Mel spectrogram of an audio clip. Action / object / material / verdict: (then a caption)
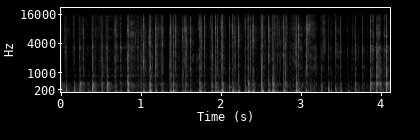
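tap / plastic water bottle / plastic / none. An empty, hollow clear plastic water bottle with a blue cap is tapped and squeezed with the fingertips, producing a quick series of about 28 short, dull taps. The taps are low and thumpy with brief crinkly clicks on top, and each dies away almost at once.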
